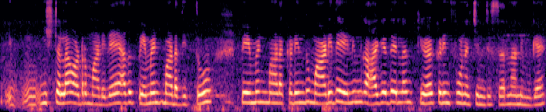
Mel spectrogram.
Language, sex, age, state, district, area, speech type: Kannada, female, 30-45, Karnataka, Bidar, urban, spontaneous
